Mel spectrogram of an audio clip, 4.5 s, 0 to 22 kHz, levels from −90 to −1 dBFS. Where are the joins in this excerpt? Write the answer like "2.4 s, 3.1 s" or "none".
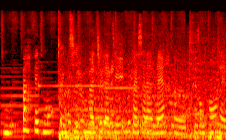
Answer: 1.1 s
